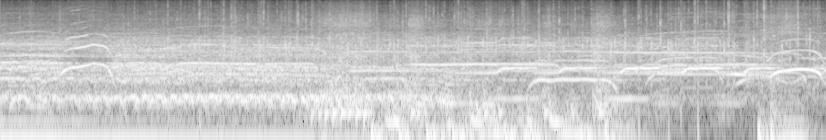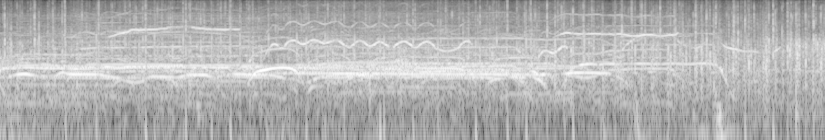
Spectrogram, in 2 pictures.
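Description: A live rock band's song ends, its held chord over bass and drums stopping after a last hit about eight seconds in, and the crowd cheers and whoops loudly through to the end.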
